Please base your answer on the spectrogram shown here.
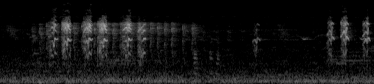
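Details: Myna chicks begging while being fed, a dense flurry of shrill, raspy chirps in the first second and a half, quiet, then three more sharp cries near the end.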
